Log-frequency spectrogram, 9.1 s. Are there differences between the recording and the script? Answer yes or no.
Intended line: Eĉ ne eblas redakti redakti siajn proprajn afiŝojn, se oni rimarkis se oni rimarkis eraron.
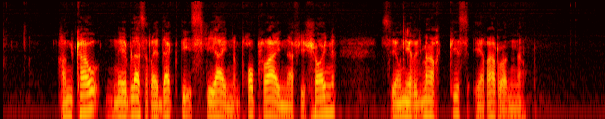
yes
